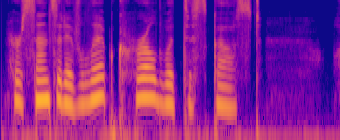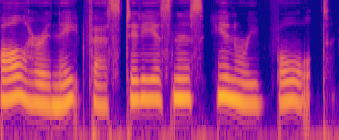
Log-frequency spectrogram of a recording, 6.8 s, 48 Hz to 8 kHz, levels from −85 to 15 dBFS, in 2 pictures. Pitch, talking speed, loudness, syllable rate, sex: 200 Hz, 105 wpm, -15 LUFS, 4.2 syllables/s, female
